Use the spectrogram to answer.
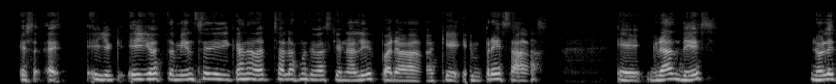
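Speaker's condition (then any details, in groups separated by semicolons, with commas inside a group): Down syndrome; congenital, since birth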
